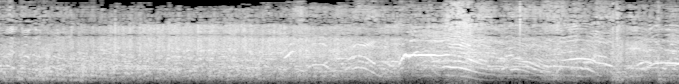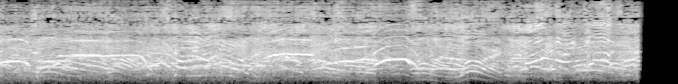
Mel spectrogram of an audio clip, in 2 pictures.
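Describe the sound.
A crowd of people gasping and crying out together, a dense, loud layer of overlapping exclamations and rising voices that runs steadily for about sixteen seconds, then cuts off abruptly.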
